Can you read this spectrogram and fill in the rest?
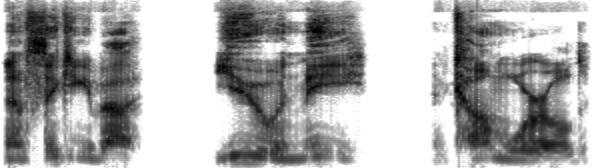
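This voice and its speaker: A man's voice: lowish voice, measured pace, sharp tone, clean tone, low-quality recording. A man playing a laid-back, awkwardly sincere young guy in a comic book dramatization, rambling and hesitant. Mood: hesitant, scheming.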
